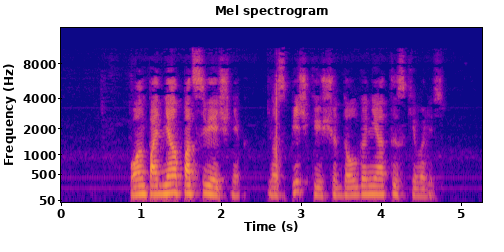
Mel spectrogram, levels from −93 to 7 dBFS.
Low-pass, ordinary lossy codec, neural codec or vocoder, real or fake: 10.8 kHz; AAC, 48 kbps; none; real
